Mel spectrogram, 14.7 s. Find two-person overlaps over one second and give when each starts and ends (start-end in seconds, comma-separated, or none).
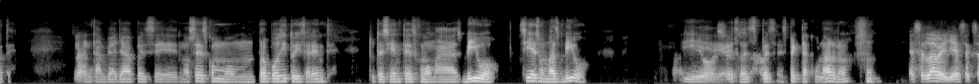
10.2-11.6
